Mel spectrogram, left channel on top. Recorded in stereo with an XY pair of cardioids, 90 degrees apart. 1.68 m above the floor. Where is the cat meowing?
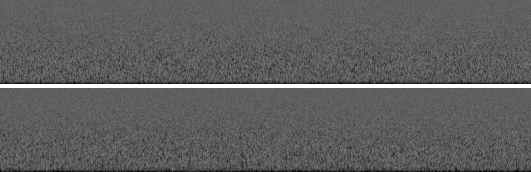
No cat meowing in this recording.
